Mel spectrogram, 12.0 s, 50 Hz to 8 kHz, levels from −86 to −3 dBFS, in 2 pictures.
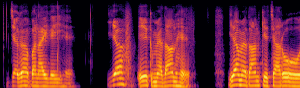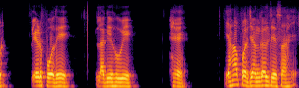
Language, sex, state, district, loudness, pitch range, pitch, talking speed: Hindi, male, Uttar Pradesh, Etah, -14 LUFS, 125-145 Hz, 130 Hz, 110 wpm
